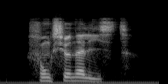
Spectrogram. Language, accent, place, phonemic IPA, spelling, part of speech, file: French, France, Lyon, /fɔ̃k.sjɔ.na.list/, fonctionnaliste, adjective / noun, LL-Q150 (fra)-fonctionnaliste.wav
- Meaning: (adjective) functionalist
